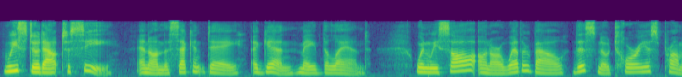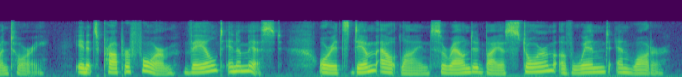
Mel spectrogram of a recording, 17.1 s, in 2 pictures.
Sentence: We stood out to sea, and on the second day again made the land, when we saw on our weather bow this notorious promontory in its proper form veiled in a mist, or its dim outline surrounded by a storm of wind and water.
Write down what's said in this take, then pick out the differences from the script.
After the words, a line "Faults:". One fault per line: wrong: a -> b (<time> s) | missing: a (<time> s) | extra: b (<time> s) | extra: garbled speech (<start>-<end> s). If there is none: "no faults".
We stood out to sea, and on the second day again made the land, when we saw on our weather bow this notorious promontory in its proper form veiled in a mist, or its dim outline surrounded by a storm of wind and water.
Faults:
no faults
